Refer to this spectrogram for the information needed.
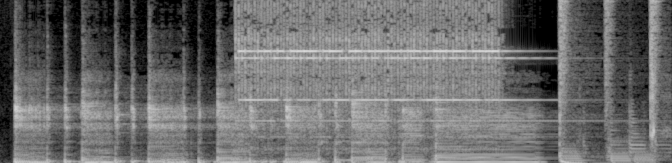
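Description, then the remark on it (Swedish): A phone rings out as a call is placed to an interviewee, with loud electronic ringing tones and bright melodic beeps repeating over about five seconds. No one talks. “Vi, vi tar och ringer upp eh,”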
